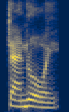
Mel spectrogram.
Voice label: "Tannoy", Indian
